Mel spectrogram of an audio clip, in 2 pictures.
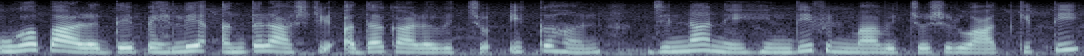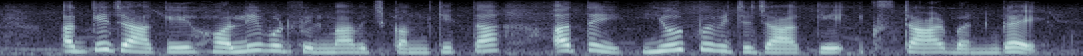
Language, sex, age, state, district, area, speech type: Punjabi, female, 18-30, Punjab, Amritsar, urban, read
